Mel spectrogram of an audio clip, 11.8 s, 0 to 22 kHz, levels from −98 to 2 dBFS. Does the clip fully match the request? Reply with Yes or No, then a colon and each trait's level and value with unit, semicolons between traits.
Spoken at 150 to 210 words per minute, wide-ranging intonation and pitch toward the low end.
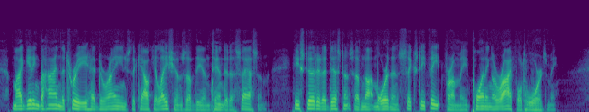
No: average, 160 wpm; average, 4.6 semitones; low, 105 Hz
